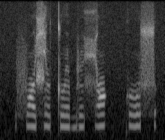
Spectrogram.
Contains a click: no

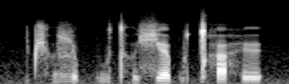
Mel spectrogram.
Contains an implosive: no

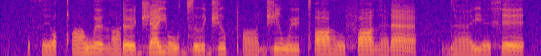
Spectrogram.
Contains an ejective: yes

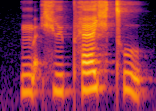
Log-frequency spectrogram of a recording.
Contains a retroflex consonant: no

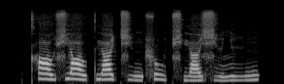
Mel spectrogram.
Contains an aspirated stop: yes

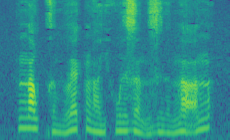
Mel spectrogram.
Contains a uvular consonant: no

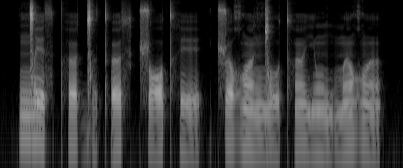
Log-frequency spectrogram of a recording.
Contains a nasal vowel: yes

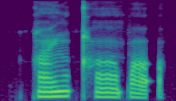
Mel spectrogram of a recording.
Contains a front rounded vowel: no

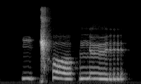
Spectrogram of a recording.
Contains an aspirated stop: yes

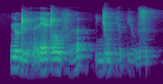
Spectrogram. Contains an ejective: no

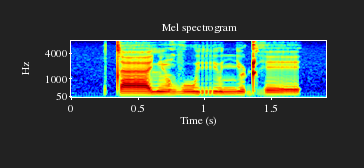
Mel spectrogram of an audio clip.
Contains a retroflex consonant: yes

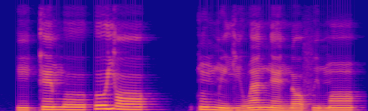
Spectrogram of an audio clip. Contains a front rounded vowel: no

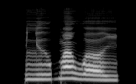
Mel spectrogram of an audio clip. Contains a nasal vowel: yes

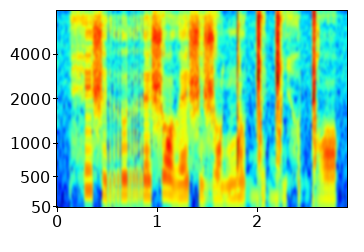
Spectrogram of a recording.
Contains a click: yes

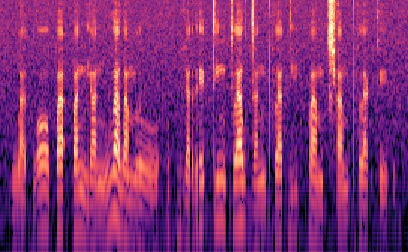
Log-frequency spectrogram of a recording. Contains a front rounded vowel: no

